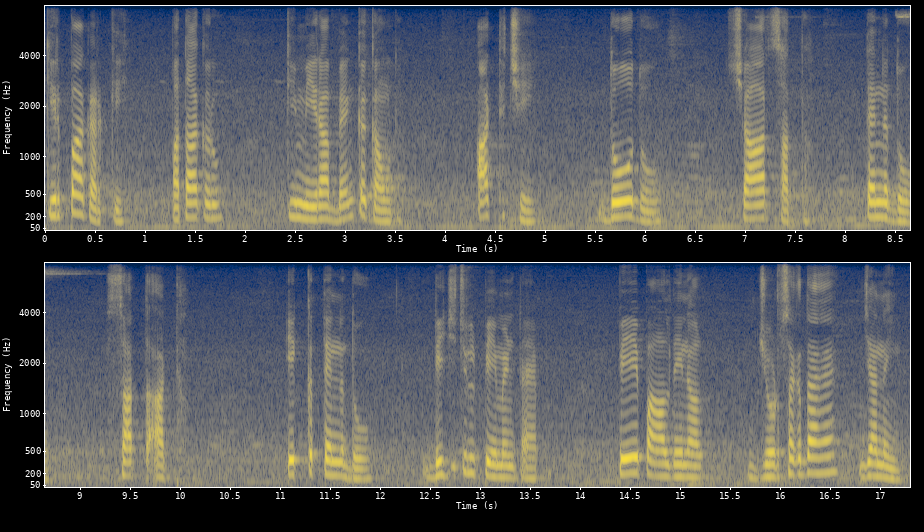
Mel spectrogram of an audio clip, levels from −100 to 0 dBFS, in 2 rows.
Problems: background sounds at intervals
